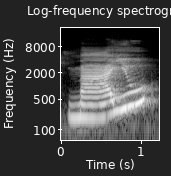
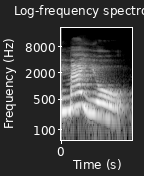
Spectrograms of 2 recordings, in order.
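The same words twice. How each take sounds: First: "Maio" stressed on the MAI, final o weak; stress on first syllable. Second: "maiô" stressed on a long closed final Ô; stress on final syllable. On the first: Teacher contrasting the board's words, "Maio" stressed at the start. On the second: Teacher contrasting the board's words, "maiô" stressed at the end. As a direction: say "maiô" slowly, landing on the last syllable. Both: Shown as a demonstration. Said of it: "todas têm acento circunflexo".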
